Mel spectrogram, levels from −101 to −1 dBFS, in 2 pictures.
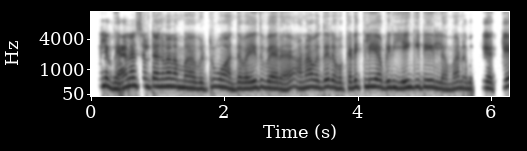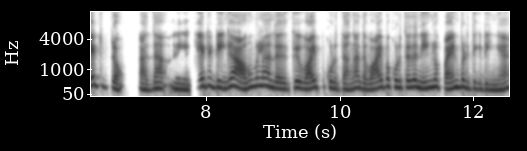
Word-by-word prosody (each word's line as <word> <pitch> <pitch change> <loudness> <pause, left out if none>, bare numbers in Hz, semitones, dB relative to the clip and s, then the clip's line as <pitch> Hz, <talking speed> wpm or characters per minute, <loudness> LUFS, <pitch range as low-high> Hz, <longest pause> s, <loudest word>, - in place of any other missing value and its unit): இல்ல 295 0 +5
வேணாம்ன்னு 260 +10 +4
சொல்லிட்டாங்கன்னா 280 0 +3
நம்ம 250 -3 +1 0.2
விட்டுருவோம் 250 +5 -1
அந்த 200 0 -1
வயது 230 +4 +2
வேற. 205 -2 +2 0.3
ஆனா 225 +3 +1
வந்து 245 +2 0
நமக்கு 205 -4 -3
கிடைக்கலையே 265 +4 +2
அப்டின்னு 235 0 0
ஏங்கிட்டே 255 +1 +1
இல்லாம 195 0 -2
நம்ம 200 -1 -3 0.2
கே 220 - +5 0.2
கேட்டுட்டோம். 270 - +2 0.3
அதான் 210 +7 -3
நீங்க 185 -2 -2 0.2
கேட்டுட்டிங்க, 260 -3 -1 0.2
அவங்களும் 285 +9 -1
அந்த 240 -4 -1
அதுக்கு 195 +4 -5
வாய்ப்பு 230 +5 0
கொடுத்தாங்க 195 -3 -4
அந்த 200 -3 -4
வாய்ப்பு 245 +7 0
கொடுத்ததை 245 +1 0
நீங்களும் 235 +2 -2
பயன்படுத்திக்கிட்டிங்க. 200 -6 -2
235 Hz, 150 wpm, -22 LUFS, 205-260 Hz, 0.3 s, இல்ல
